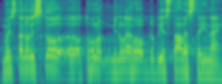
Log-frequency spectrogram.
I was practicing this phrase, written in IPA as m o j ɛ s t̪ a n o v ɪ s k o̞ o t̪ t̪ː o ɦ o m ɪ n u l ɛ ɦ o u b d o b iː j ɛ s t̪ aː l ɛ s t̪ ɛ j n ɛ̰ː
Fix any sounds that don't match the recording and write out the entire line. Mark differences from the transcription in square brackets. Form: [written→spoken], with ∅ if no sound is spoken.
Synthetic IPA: m o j ɛ s t̪ a n o v ɪ s k o̞ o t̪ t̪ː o ɦ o m ɪ n u l [ɛ→ɛː] ɦ o [u→o] b d o b iː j ɛ s t̪ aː l ɛ s t̪ ɛ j n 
